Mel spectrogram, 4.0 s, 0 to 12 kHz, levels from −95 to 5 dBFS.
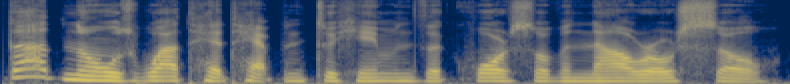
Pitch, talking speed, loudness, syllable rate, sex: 155 Hz, 230 wpm, -18 LUFS, 4.6 syllables/s, female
